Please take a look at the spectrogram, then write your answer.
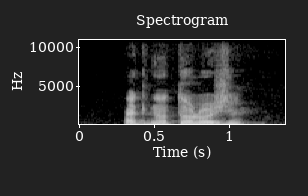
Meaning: agnotology
- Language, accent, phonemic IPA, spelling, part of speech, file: French, France, /aɡ.nɔ.tɔ.lɔ.ɡi/, agnotologie, noun, LL-Q150 (fra)-agnotologie.wav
